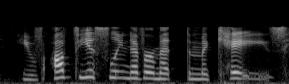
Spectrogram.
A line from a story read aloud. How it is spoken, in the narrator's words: he mumbled with a slight smirk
